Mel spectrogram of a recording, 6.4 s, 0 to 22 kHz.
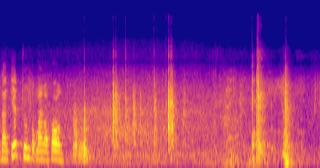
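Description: A few light knocks and clicks, then a heavy thud near the end as the 1994 Toyota Corolla's steel bonnet is lowered and slammed shut.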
